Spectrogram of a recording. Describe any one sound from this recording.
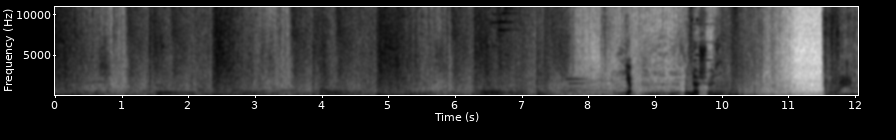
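A large monster roars loudly.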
